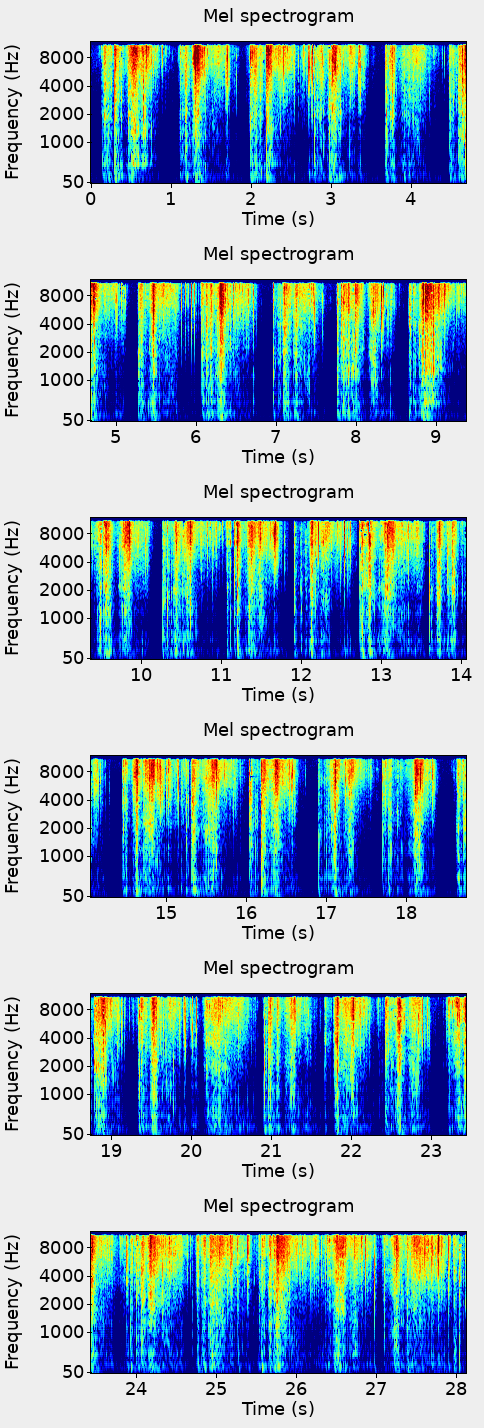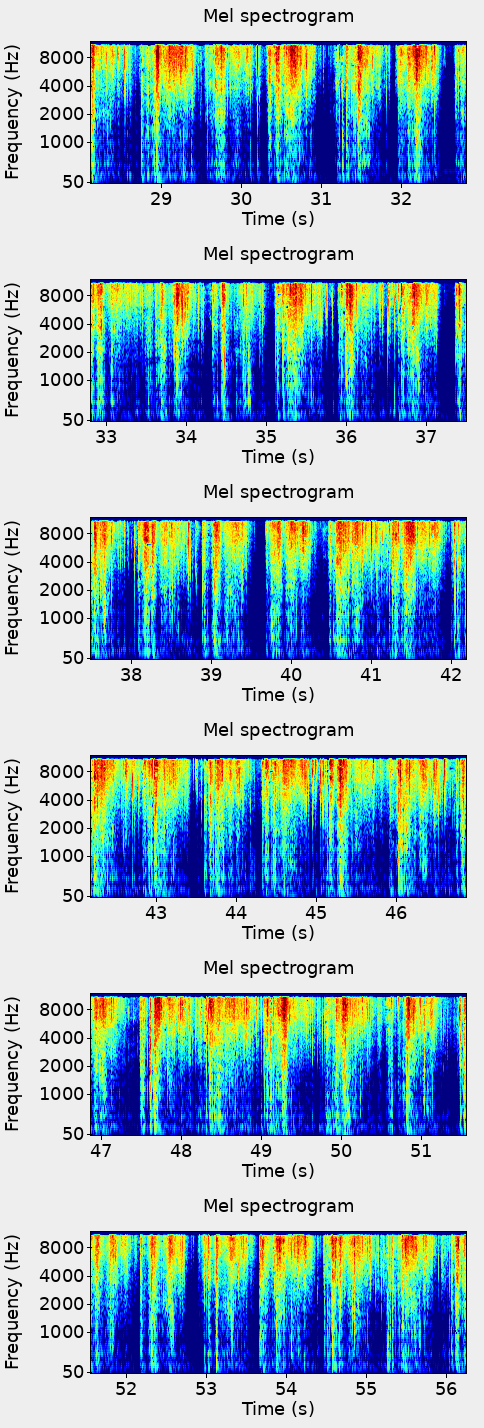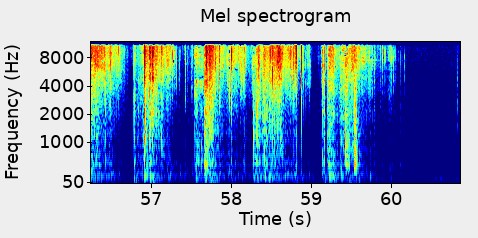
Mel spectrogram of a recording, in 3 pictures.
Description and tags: Footsteps Walking On Gravel Stones Very Slow Pace
Asphalt, Beach, Boots, Clothing, Concrete, Fabric, Fast, Footsteps, Gravel, Loose, Man, Outdoors, Path, Pavement, Road, Rock, Running, Sand, Shoes, slow-pace, slow-speed, Sneakers, Snow, Staggering, Stone, Stones, Trainers, Trousers, Walking, Woman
